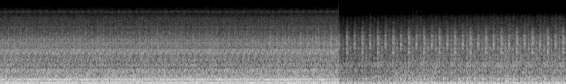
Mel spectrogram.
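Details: Spryte snowcat "Rusty" turbodiesel, after fitting new OEM Zexel injectors with copper crush washers: steady, even idle with a smooth regular beat, no knocks or stumbles; idles much smoother, rock solid after coming off acceleration.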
